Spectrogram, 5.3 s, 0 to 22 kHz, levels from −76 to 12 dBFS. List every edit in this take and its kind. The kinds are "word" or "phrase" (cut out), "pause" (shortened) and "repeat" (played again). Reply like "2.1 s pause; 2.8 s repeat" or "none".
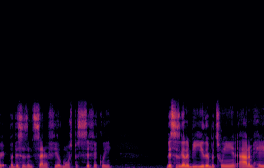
none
